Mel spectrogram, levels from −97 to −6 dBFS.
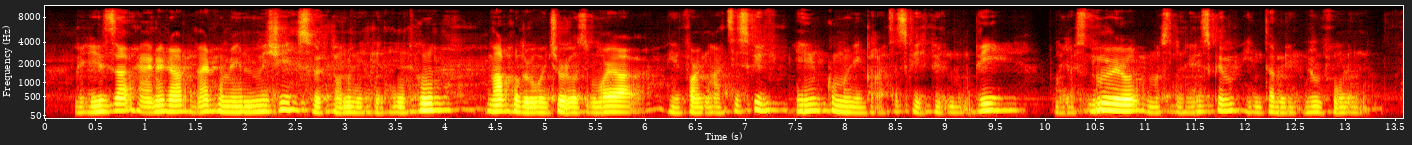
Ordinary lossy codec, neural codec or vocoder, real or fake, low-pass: none; autoencoder, 22.05 kHz, a latent of 192 numbers a frame, VITS, trained on one speaker; fake; 9.9 kHz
